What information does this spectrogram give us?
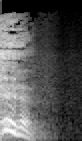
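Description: A single short throat clearing, a rough voiced burst that lasts about half a second and fades out, loud and alone.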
